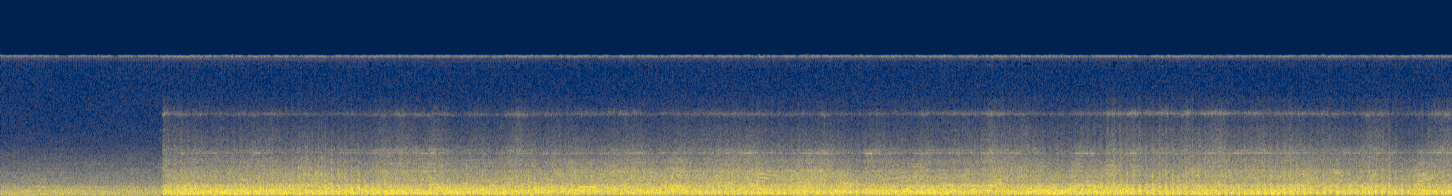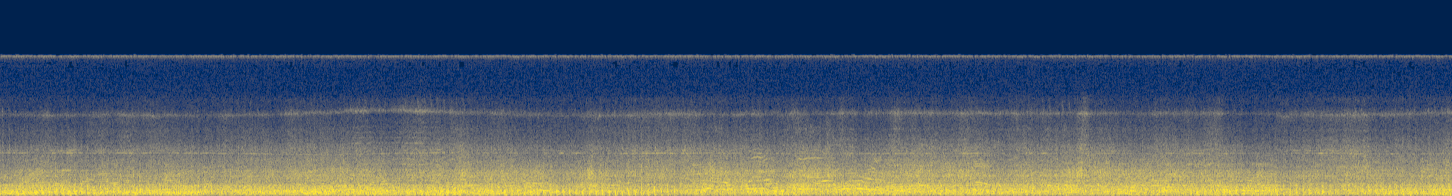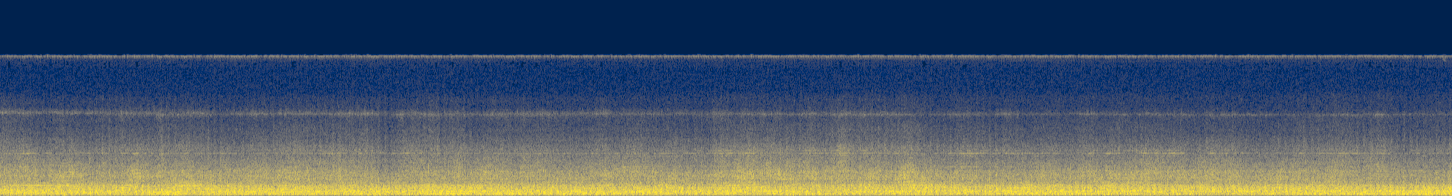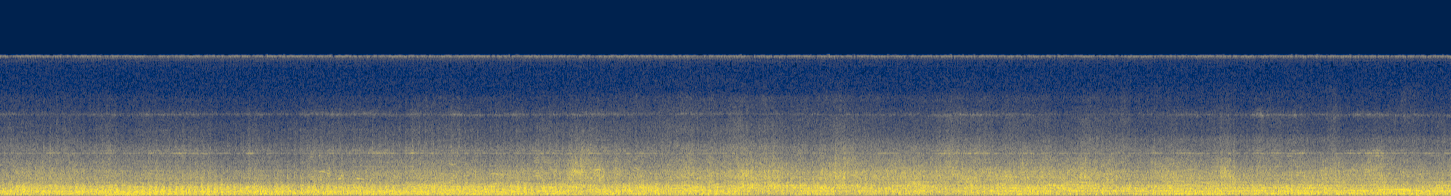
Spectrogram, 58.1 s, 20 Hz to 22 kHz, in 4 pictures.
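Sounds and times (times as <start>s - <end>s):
helicopter flying overhead: 0.0s - 58.0s.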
